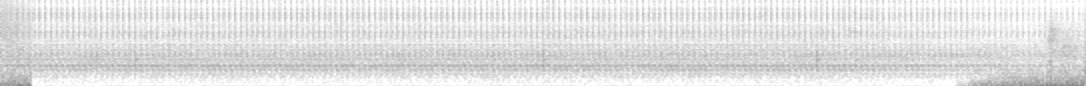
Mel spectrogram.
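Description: Near silence with a faint steady hum and hiss. About seven seconds in, a louder low rumble rises.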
